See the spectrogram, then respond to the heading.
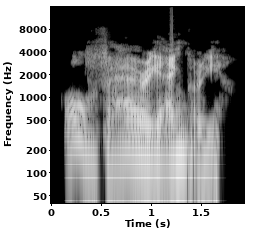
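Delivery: complaining, whining, whiny voice. A creature answers a companion's question, whining. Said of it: "whined Gurgi".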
